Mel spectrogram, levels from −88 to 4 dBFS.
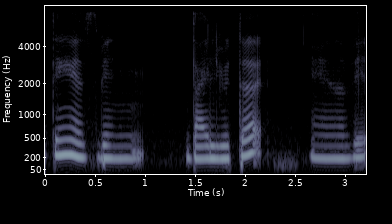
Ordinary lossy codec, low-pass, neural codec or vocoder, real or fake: none; 7.2 kHz; none; real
